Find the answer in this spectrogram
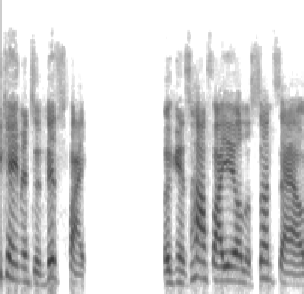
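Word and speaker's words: Raphael: a sun KO and I'm saying hael but it's spelled with an R that's how Brazilian names are pronounced the r is it has an a sound and it was it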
